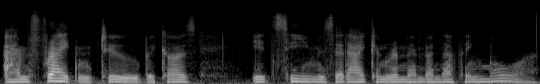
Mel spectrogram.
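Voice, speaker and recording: Man voicing a soft, halting, pleading ghost girl. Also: mid-range voice, fairly even intonation, close to an everyday voice. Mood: distressed, pleading. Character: lost, frightened young ghost girl, polite and pleading.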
